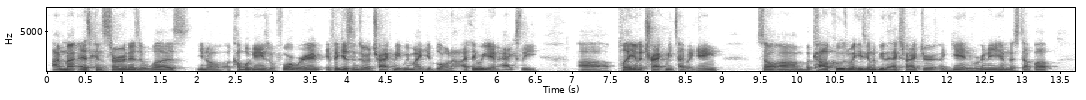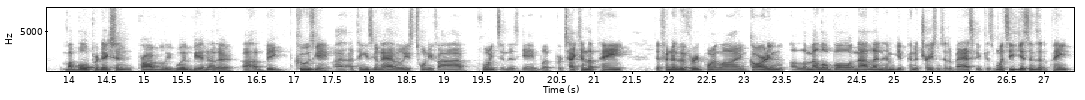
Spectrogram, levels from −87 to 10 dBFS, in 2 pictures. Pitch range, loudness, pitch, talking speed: 95-105 Hz, -21 LUFS, 100 Hz, 250 wpm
